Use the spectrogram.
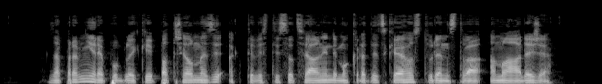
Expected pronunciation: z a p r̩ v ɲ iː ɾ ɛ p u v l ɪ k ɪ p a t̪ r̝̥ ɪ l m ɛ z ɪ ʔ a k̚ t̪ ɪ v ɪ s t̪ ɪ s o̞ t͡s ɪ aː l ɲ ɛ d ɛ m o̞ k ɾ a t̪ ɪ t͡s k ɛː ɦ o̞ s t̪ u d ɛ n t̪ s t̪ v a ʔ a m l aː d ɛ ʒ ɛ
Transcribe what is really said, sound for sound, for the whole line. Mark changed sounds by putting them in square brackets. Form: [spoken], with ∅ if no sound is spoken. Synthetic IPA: z a p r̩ v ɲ iː ɾ ɛ p u [b] l ɪ k ɪ p a t̪ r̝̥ ɪ l m ɛ z ɪ ʔ a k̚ t̪ ɪ v ɪ s t̪ ɪ s o̞ t͡s ɪ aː l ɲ ɛ d ɛ m o̞ k ɾ a t̪ ɪ t͡s k ɛː ɦ o̞ s t̪ u d ɛ n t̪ s t̪ v a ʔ a m l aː d ɛ ʒ ɛ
